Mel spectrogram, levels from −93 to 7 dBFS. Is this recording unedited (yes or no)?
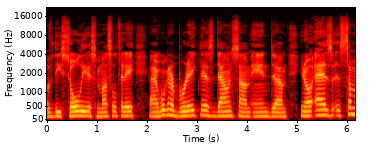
yes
